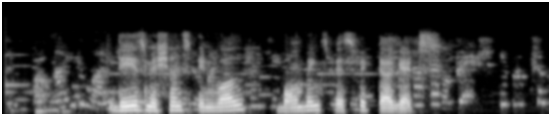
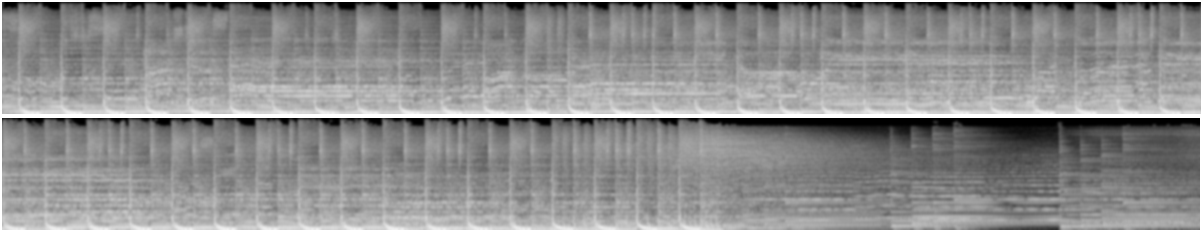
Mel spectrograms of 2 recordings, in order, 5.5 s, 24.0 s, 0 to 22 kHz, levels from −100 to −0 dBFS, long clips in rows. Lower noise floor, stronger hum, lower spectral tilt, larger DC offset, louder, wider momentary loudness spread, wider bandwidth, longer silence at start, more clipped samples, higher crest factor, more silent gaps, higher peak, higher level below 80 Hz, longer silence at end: first, -42 dBFS vs -32 dBFS; neither; first, -6.5 dB/octave vs -5 dB/octave; neither; second, -16 LUFS vs -12 LUFS; first, 23 LU vs 15 LU; second, 7.2 kHz vs over 20 kHz; about the same, 0.05 s vs 0 s; neither; first, 16 dB vs 10 dB; neither; about the same, -2 dBFS vs 0 dBFS; second, -58 dBFS vs -14 dBFS; about the same, 0.05 s vs 0 s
